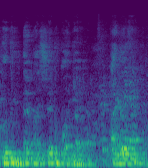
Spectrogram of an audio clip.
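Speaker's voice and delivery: deep mock romantic sweet talk; lover boy. Boyfriend sweet-talking his girlfriend.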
